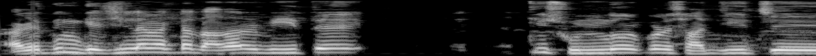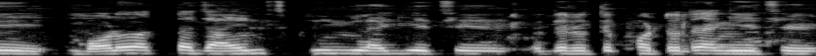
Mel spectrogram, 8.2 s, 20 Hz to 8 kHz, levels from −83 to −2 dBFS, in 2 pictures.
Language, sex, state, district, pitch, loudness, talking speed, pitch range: Bengali, male, West Bengal, Kolkata, 165 Hz, -17 LUFS, 140 wpm, 155-190 Hz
